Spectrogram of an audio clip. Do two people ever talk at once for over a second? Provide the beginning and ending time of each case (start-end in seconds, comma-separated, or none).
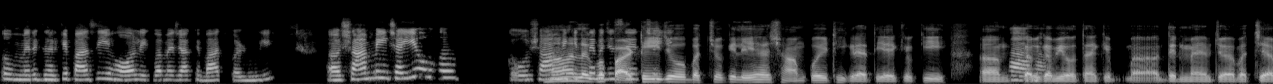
5.5-6.7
